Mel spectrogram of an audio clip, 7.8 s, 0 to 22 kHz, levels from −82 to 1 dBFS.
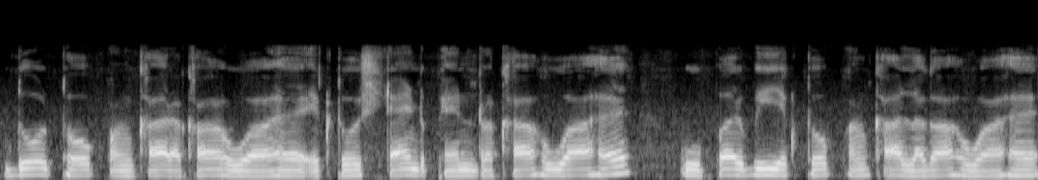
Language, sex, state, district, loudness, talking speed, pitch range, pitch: Hindi, male, Jharkhand, Palamu, -13 LUFS, 160 wpm, 120-130 Hz, 125 Hz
